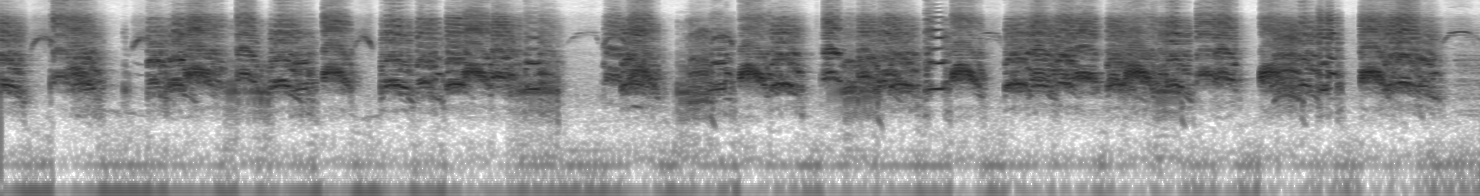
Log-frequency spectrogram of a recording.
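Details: Sarus crane trumpeting in a long series of harsh, ringing bursts, roughly one per second, with several voices overlapping.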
